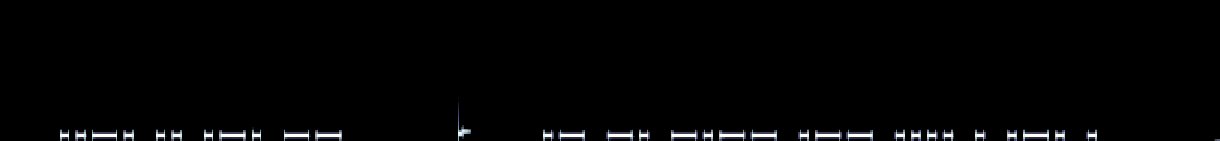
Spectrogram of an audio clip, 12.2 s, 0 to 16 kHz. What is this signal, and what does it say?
Morse code, heard as a keyed tone, about 15 wpm, 700 Hz. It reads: FIRM ANYWHERE
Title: Sentences from Top 1400 Words - New Word Drill Alt - 15wpm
